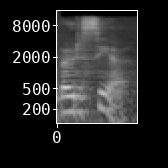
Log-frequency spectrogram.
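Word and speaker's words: Boadicea: i should also mention the ancient british queen bodacia who led a revolt against the roman occupation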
